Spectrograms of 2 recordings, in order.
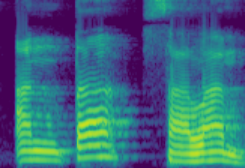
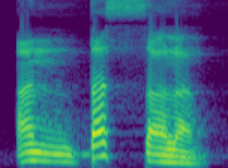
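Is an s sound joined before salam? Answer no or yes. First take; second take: no; yes. First: The t ends with a vowel before a single s. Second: The t runs straight into a doubled s. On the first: The speaker calls it wrong. "Bukan anta salam" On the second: The speaker calls it right. "Ta langsung masuk ke sin"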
